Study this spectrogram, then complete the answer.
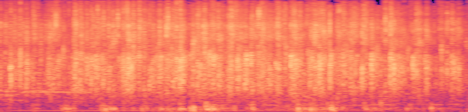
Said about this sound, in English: Can we give them a round of applause before they begin?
